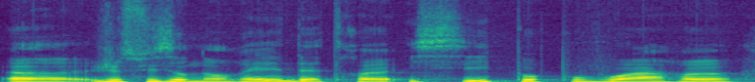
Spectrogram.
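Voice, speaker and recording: A man with a Kinyarwanda accent, a native Kinyarwanda speaker, explaining deliberately as a guest expert in a studio interview. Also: low voice, in a large hall, highs cut off.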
